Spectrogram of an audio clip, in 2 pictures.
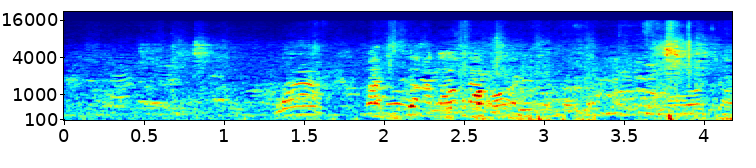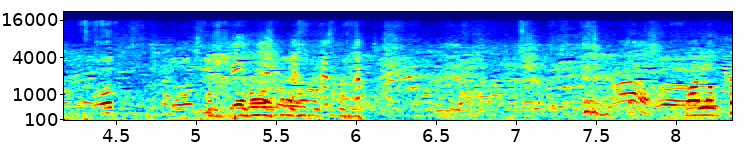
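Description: Voices of people chatter in the background outdoors.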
